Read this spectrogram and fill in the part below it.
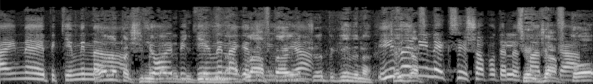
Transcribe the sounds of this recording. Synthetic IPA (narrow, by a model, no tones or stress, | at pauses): ɐineːpicinðinɐolɐt̪ɐsimoepicinðinɐʝɐlɐfit̪ɐinneɐçoepicinðinɐiðenineːksisuɐpo̞t̪e̞le̞zemɐtʝɐktɐo̞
